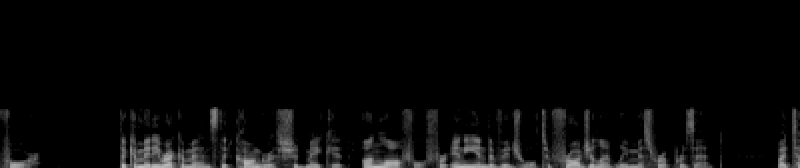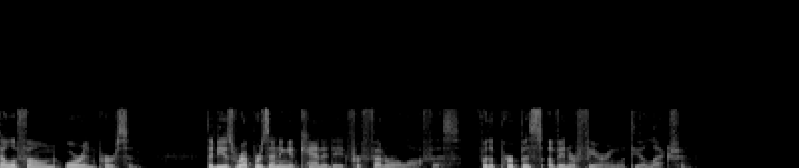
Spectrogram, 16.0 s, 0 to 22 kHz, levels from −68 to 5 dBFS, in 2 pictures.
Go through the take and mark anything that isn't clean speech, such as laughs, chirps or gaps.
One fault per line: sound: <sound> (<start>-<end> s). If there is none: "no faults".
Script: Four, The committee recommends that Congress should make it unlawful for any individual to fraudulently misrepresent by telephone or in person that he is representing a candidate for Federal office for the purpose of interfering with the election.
no faults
